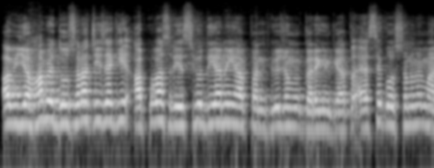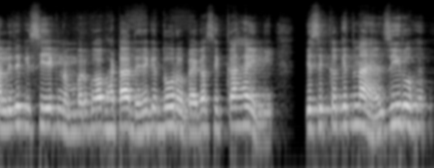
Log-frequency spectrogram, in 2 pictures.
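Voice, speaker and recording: A male maths teacher with a fairly high voice runs through an exam problem at a rapid clip. He explains briskly and keeps urging his students to look closely at each step. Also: steady tone, a bit bright. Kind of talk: exam-prep maths lesson.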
